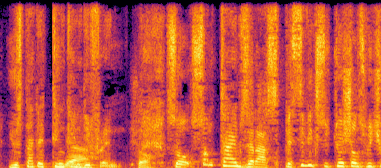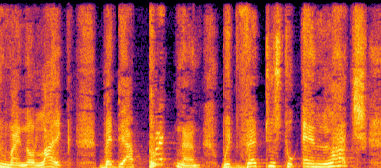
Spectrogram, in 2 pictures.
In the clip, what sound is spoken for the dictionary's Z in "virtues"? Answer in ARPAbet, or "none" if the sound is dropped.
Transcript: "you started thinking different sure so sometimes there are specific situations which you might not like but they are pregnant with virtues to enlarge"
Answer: S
